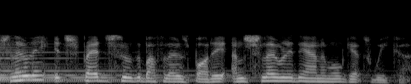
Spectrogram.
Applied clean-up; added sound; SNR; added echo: none; Acoustic guitar / Strum; 12 dB; none.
